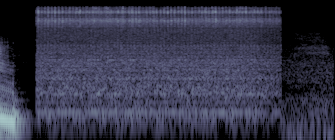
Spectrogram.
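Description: The last plucked note of a guitar and bass music outro dies away, then an even static hiss, like an old film reel, runs for about three seconds and cuts off suddenly.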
